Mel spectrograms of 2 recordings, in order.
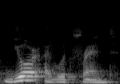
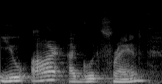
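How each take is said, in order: First: One contracted syllable, you're. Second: Two separate words, you and are. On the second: "En vez de decir"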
